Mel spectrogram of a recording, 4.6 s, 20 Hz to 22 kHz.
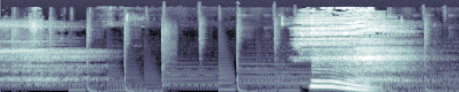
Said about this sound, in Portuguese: Ah, nossa, você está bocejando? Sim, estou bocejando. Porque agora já são 2 horas e 30 minutos da manhã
